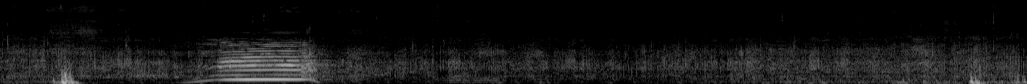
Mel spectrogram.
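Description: A single loud cow moo rings out near a farm drinker amid a working cattle pen, with faint background noise and occasional thumps before and after.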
